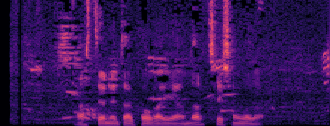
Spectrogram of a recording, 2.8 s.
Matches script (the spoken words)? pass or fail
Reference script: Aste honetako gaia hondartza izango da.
pass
